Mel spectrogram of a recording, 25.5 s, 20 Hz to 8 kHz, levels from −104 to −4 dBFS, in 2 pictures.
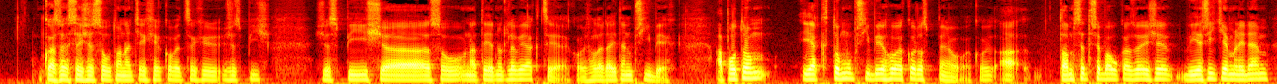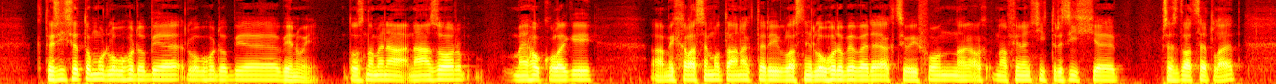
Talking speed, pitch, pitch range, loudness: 160 wpm, 120 Hz, 115-130 Hz, -18 LUFS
